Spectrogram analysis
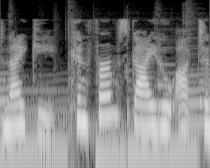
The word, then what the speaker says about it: Nike: way of saying the brand name Nike is pronounced Nike confirmed sky who ought to know that our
